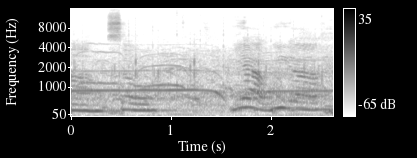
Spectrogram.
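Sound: festival crowd cheering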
